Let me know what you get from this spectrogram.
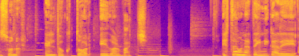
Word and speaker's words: Bach: Lo común que oímos siempre decir, ¿cierto?, es flores de Bach. Bueno, te voy a decir que la correcta forma de pronunciarlas es flores de Bach con CH como de chocolate. Bach es la forma de pronunciar este apellido en Alemania, como por ejemplo el músico Juan Sebastián Bach.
